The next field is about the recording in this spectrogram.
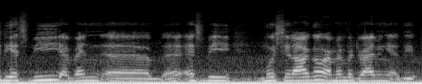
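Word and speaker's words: Murciélago: 2001 to 2 2010 Lamborghini Murcielago mutilago Miss yellow gold depends how you want to pronounce it nah this thing is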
